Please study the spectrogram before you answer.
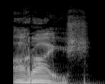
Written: आराईश

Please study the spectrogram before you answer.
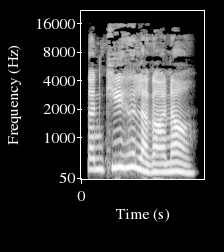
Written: तनक़ीह

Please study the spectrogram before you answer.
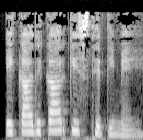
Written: एकाधिकार

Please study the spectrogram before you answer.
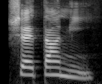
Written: शैतानी

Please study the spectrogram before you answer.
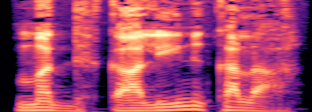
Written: कला

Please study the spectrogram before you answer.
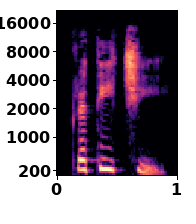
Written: प्रतीची

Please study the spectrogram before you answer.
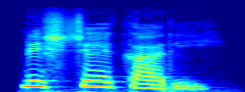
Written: निश्चय-कारी

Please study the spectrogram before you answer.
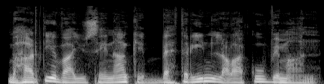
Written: लड़ाकू-विमान

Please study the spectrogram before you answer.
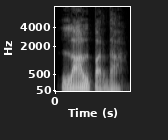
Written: परदा

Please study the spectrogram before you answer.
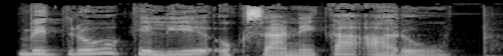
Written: उकसाना

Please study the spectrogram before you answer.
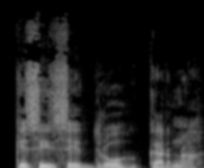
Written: द्रोह

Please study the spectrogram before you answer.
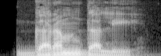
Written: गरमदली

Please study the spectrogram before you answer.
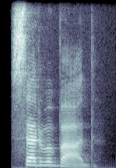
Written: सर्ववाद

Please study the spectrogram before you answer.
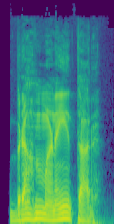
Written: ब्राह्मणेतर

